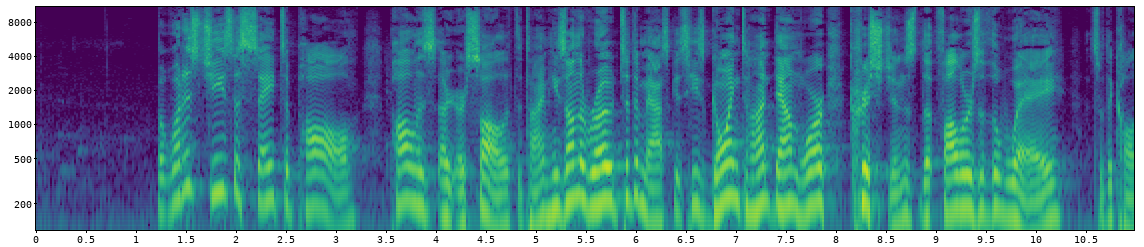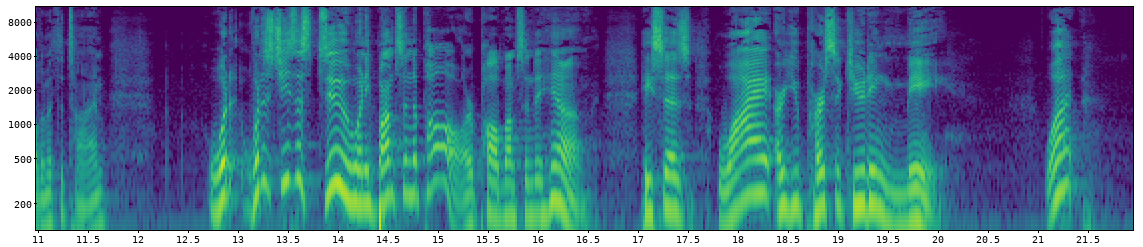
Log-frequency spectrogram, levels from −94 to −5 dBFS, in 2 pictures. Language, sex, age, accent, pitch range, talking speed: English, male, 40-59, American, 125-170 Hz, 170 wpm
